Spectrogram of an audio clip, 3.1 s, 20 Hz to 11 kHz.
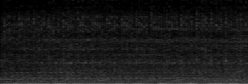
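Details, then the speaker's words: BMW F10 after a no-code rough idle, cold air intake cleaned; owner thinks it just needed cleaning or a connector was disconnected: low, steady idle with an even beat and no misses or stumbles; engine settles and runs smoothly. "But yeah, I think she alright. I think this just needed to be cleaned."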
